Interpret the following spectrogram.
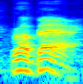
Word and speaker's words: Robert: French, Robert, they keep the T silent.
